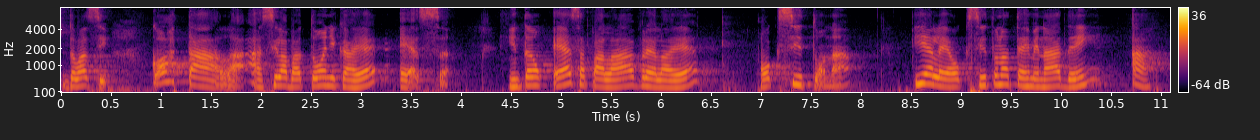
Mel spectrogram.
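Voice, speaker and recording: A woman teaching a grammar lesson, repeating rules slowly and drilling them aloud. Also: fairly high pitch. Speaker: Portuguese teacher.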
